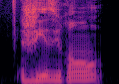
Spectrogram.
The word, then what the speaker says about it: Jusserand: Jusserand ist ursprünglich jüdisch, kommt aus Polen und wurde Jeschuran ausgesprochen. Mhm. Und dann im Französischen wird das Jusserand ausgesprochen. Und genau dasselbe, was du gerade gesagt hast.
